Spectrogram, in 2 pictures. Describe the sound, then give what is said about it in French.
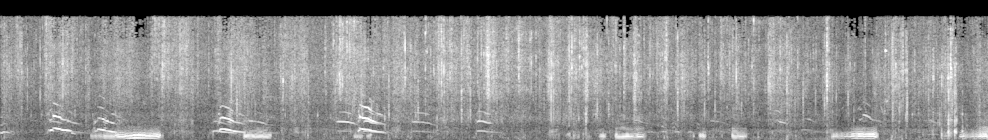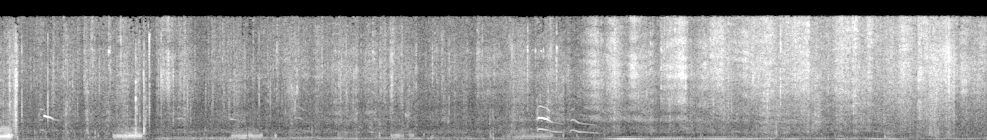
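A bird calls out repeatedly in loud, harsh, agitated squawks while being handled, with short pauses between bursts and some rustling and handling noise around it. “Là il gueule parce que il est inquiet, quoi.”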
